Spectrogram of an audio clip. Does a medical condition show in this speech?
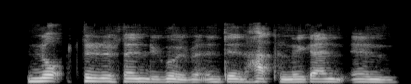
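Yes: cerebral palsy; cannot drink from a glass, uses a straw.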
